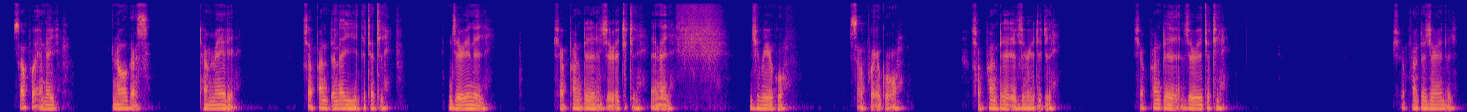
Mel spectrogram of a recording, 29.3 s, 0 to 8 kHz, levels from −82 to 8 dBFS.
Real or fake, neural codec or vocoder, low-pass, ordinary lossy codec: fake; codec, 16 kHz, 4 kbps, FunCodec, trained on Chinese and English, 50 frames a second; 7.2 kHz; none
